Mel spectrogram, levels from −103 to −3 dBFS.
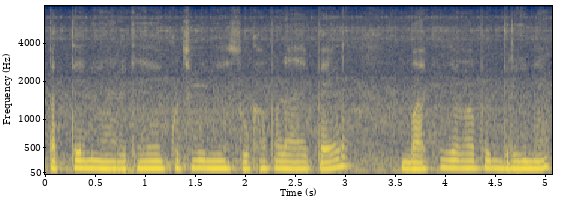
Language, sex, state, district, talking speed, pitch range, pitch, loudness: Hindi, male, Haryana, Charkhi Dadri, 200 wpm, 120-130 Hz, 125 Hz, -14 LUFS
